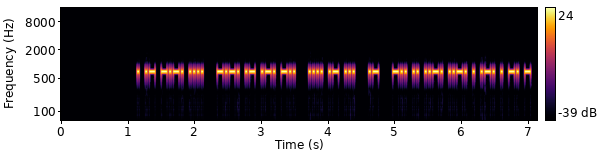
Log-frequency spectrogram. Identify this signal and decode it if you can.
Morse code, heard as a keyed tone, about 40 wpm, 700 Hz. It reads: EACH CARD HAS A DIFFERENT
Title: Sentences from Top 1000 Words - Review Part 6 - 40wpm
